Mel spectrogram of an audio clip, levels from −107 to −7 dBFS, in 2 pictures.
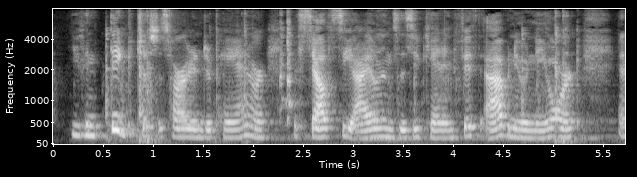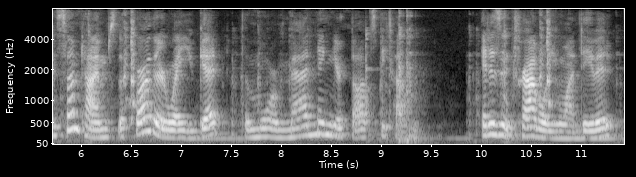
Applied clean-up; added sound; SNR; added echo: none; Dishes, pots, and pans; 15 dB; reverberation time 0.2 s.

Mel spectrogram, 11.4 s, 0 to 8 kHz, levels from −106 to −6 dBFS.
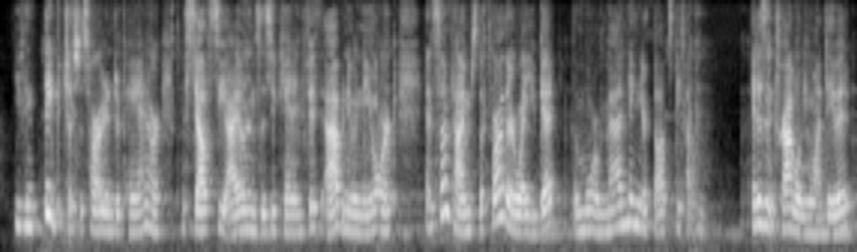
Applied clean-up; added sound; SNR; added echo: neural separator model SepFormer DNS4.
